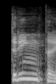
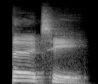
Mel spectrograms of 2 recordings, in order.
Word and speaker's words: thirty: Então, no número 30, a tônica tá somente na primeira sílaba.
